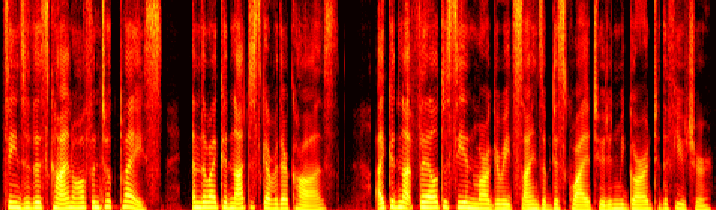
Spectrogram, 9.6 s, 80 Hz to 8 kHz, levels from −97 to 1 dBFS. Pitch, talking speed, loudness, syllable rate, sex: 170 Hz, 195 wpm, -19 LUFS, 5.4 syllables/s, female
